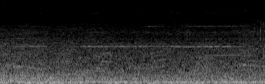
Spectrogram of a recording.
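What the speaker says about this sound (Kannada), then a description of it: "ಅರಸೀಕೆರೆಯಿಂದ ಟ್ರೈನ್ ಹೊರಡ್ತಾ ಇದೆ ಈಗ." Passenger train pulling away from Arsikere station, a steady broad rumble of wheels and carriages with a faint high whine running through it, continuous and fairly close.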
